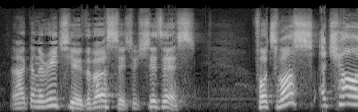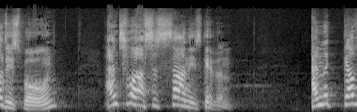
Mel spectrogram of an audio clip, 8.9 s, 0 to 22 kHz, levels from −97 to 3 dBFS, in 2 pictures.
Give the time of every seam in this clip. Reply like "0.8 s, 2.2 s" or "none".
none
